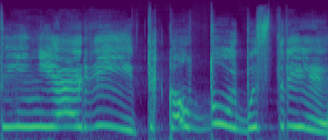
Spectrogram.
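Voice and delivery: very high, sharp barked delivery. Svetka answers the screaming blue man, barking. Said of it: "Рявкнула [name]".

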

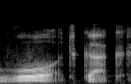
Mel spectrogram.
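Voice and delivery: drawn-out, mocking. Narrator reads a man answering a police inspector, mocking drawl. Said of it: "протянул Паспарту, насмешливо глядя на него".

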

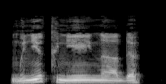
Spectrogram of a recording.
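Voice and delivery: ordinary delivery

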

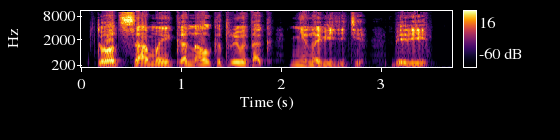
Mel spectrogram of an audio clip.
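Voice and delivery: plain

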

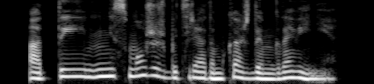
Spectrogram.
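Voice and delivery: plain

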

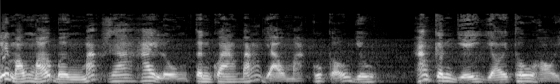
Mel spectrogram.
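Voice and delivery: plain

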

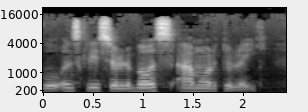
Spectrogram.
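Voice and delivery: plain

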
